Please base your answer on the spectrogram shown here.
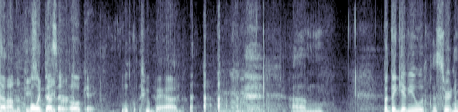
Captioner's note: laughter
